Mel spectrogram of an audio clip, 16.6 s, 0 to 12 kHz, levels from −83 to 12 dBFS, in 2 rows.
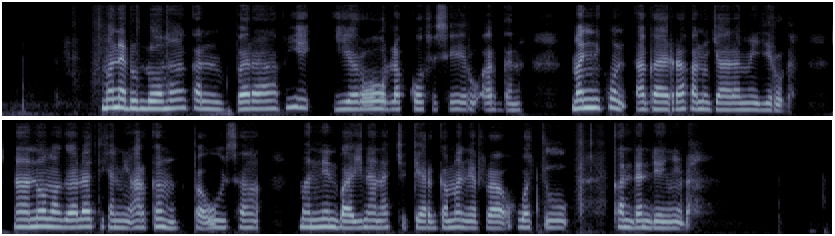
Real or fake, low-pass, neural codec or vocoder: fake; 10.8 kHz; autoencoder, 48 kHz, 32 numbers a frame, DAC-VAE, trained on Japanese speech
